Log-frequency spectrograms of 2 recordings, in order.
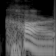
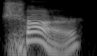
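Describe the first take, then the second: First: The word begins with a k sound. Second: The word begins with a ch sound.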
